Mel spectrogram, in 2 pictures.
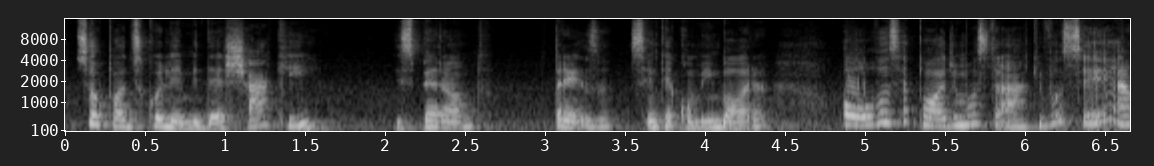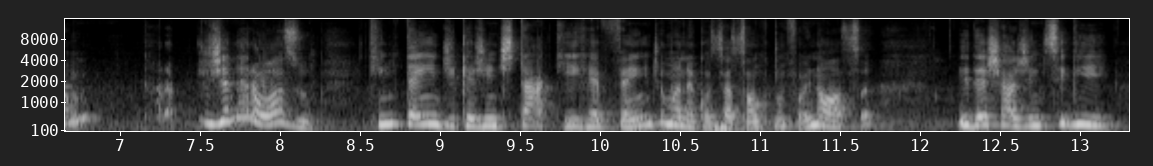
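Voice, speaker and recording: A woman's voice: a little high, fairly quick, creaky, slight background noise. A woman from Brazil telling a long story as a podcast guest, acting out the voices in it. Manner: animated, acts out quoted dialogue. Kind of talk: storytelling in an interview.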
